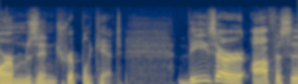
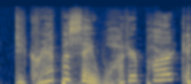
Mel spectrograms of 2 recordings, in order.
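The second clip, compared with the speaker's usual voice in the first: put-on tiny, small, high, soft little child's voice; 6 semitones higher, 5 dB quieter than usual. Retelling a child asking from the back seat, in a little five-year-old voice. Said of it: "this little five year old voice from the back seat".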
